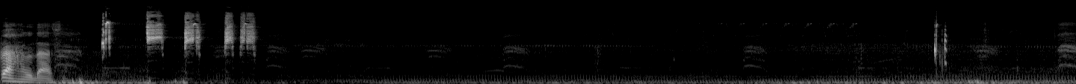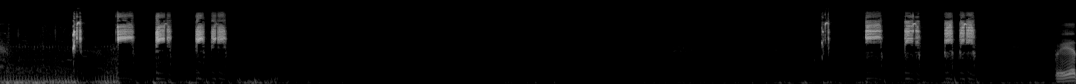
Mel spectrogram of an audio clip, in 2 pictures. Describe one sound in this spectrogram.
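A bird calls in short, sharp, repeated bursts.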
